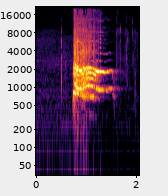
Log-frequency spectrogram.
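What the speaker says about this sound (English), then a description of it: "why are you barking?" A single drawn-out bark, almost a yelp or howl, close and loud, trailing off after about a second.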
